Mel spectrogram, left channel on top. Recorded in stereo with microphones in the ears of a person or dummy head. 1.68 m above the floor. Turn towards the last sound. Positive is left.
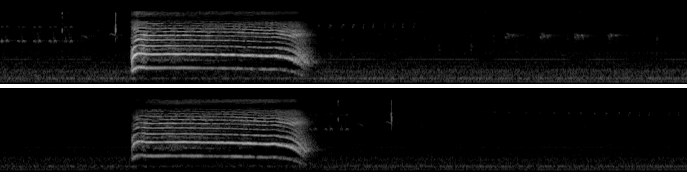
turn(degrees=-30)  # may be behind; listen again after turning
